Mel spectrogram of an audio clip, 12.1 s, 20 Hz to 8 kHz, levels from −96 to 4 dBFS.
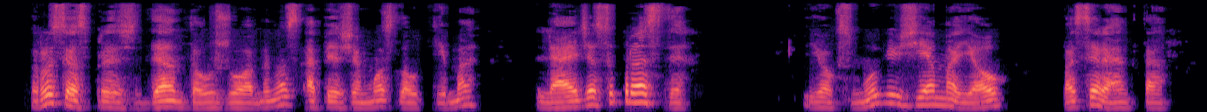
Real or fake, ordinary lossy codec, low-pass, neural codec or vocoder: fake; AAC, 32 kbps; 7.2 kHz; vocoder, 44.1 kHz, 128 mel bands every 512 samples, BigVGAN v2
